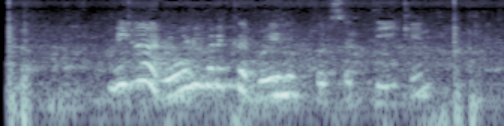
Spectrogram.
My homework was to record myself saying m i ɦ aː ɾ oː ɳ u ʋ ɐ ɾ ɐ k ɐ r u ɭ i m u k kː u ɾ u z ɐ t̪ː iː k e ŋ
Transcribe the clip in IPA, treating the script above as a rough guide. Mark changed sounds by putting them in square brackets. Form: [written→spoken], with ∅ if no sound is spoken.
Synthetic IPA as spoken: m i ɦ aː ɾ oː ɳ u ʋ ɐ ɾ ɐ k ɐ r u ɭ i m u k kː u ɾ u [z→s] ɐ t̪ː iː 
